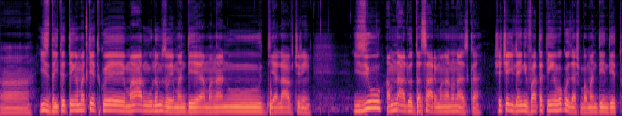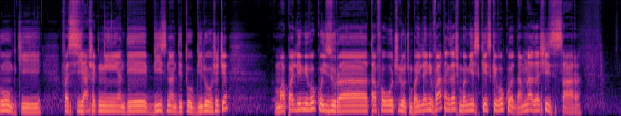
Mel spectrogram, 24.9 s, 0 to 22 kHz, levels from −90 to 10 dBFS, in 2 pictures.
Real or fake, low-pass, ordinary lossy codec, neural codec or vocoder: fake; none; none; vocoder, 48 kHz, 128 mel bands, Vocos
